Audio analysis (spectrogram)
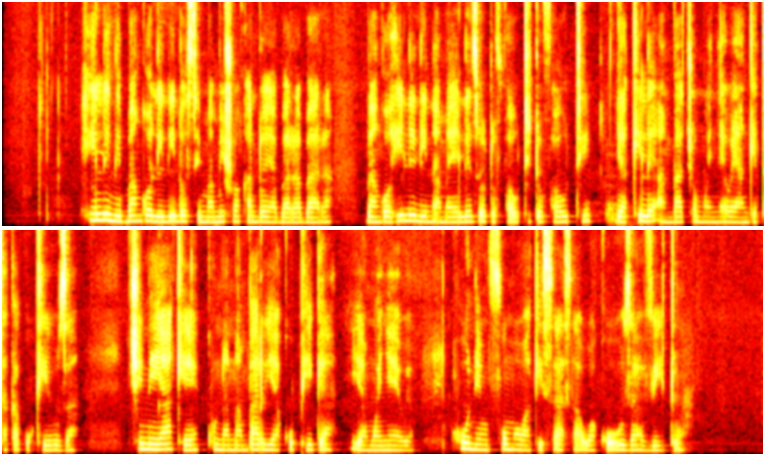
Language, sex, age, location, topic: Swahili, female, 25-35, Nairobi, finance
